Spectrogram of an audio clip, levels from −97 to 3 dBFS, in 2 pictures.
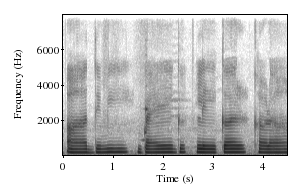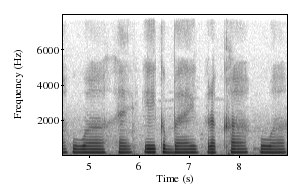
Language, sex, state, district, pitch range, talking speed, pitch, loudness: Hindi, female, Bihar, Jahanabad, 180-190 Hz, 75 wpm, 185 Hz, -17 LUFS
